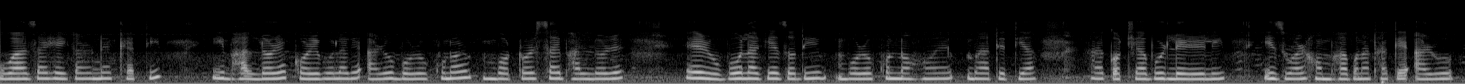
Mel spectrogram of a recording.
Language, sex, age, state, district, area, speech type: Assamese, female, 45-60, Assam, Dhemaji, rural, spontaneous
